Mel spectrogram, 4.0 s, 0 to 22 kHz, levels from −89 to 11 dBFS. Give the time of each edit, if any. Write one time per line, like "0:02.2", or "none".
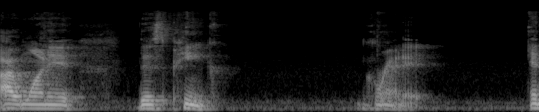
none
